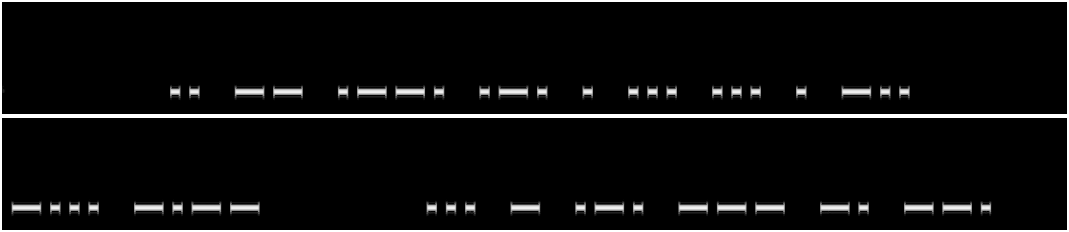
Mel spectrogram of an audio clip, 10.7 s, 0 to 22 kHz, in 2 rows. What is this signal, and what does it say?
Morse code, heard as a keyed tone, about 25 wpm, 700 Hz. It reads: IMPRESSED BY STRONG
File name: CW / jodorowsky / 82 commandments 25-20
